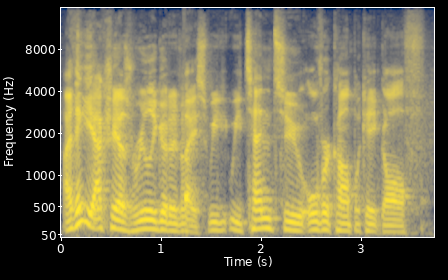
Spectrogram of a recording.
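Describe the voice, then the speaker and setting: A man's voice: medium pitch, fast. A man hosting a golf live stream, casually reading viewer comments aloud and answering them in an upbeat way.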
